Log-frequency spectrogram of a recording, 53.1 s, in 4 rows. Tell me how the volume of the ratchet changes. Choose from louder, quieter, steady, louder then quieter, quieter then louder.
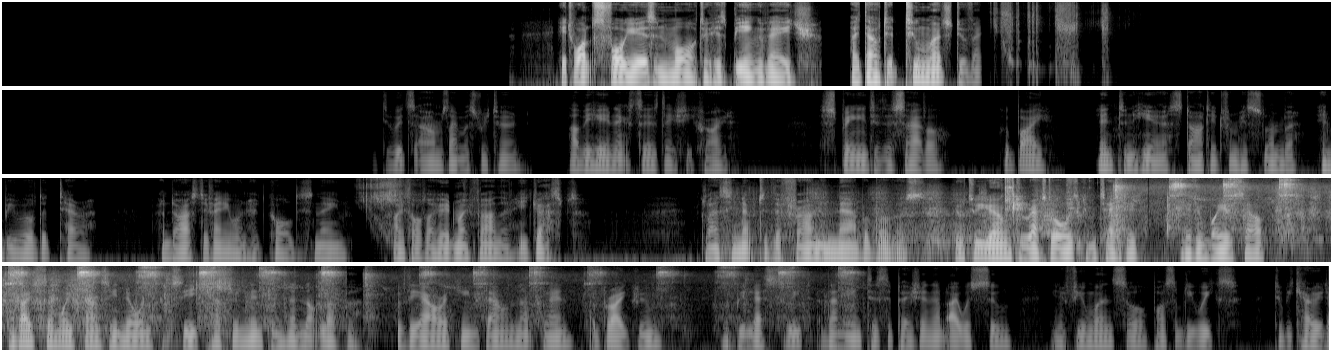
quieter.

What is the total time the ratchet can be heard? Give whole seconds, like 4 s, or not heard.
12 s.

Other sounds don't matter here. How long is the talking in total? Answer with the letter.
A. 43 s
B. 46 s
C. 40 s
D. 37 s
C.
